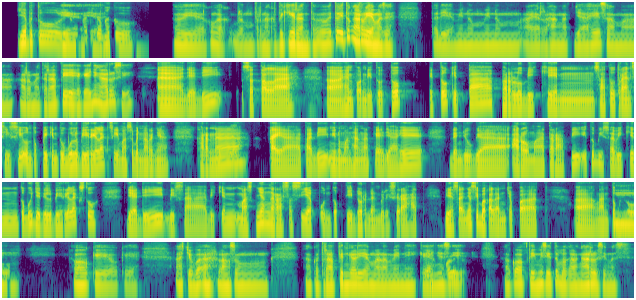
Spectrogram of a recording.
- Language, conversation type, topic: Indonesian, advice, Bagaimana kebiasaan menatap layar di malam hari membuatmu sulit menenangkan pikiran dan cepat tertidur?
- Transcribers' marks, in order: other background noise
